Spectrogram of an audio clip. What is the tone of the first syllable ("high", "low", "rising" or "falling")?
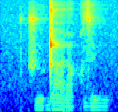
rising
